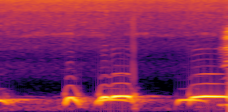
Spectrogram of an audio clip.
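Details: Great Horned Owls, a male and female pair currently nesting, in duet: three deep, soft hoots spaced about half a second apart, each with a slightly rising then falling tone.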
